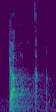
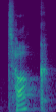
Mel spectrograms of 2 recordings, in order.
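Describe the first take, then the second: First: It starts with a t with no puff of air. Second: It starts with a t followed by a puff of air. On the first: The speaker calls it right. "It's duck" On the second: The speaker calls it wrong. "It's not tuck"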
